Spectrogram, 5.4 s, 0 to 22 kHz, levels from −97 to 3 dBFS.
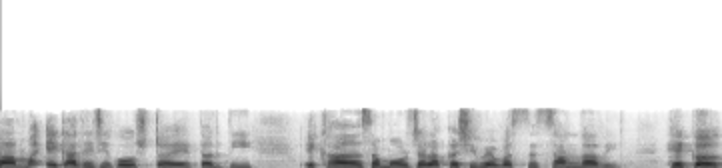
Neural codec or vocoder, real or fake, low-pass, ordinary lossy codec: codec, 16 kHz, 1 kbps, X-Codec, WavLM features, trained on Multilingual LibriSpeech; fake; none; none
